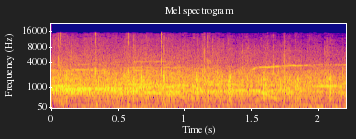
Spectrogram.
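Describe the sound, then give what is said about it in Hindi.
Audience applause welcomes performers to a dance competition show. A fairly quiet, even wash of clapping runs throughout, and a thin sustained tone sits above it. “चलिए एक बार जोरदार तालियां हो जाए, आपका grand welcome है dance दीवाने के इस परिवार में।”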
